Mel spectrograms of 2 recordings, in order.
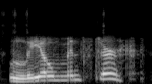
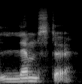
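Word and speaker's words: Leominster: in the stream chat leo Minster now you'd think that wouldn't you how do you pronounce me you're supposed to pronounce it lem stir okay hold on most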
